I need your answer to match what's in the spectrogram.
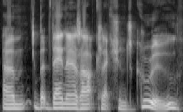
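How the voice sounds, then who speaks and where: A man's voice: medium pitch, measured pace. A man co-hosting a podcast, talking casually and thoughtfully about art, recorded at a dining room table at home. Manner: thoughtful, expressive, a few restarts. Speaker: podcast co-host. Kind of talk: casual chat.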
